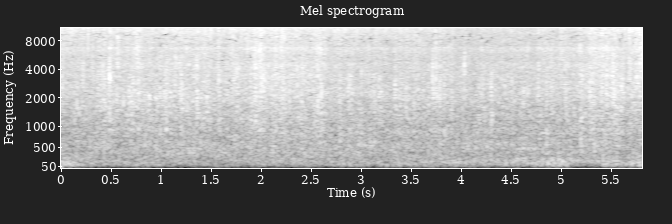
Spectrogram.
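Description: Heavy rain falling steadily on a concrete rooftop terrace, a constant even downpour.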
